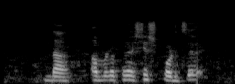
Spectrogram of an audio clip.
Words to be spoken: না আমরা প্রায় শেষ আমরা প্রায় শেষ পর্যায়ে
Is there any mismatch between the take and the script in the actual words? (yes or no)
yes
